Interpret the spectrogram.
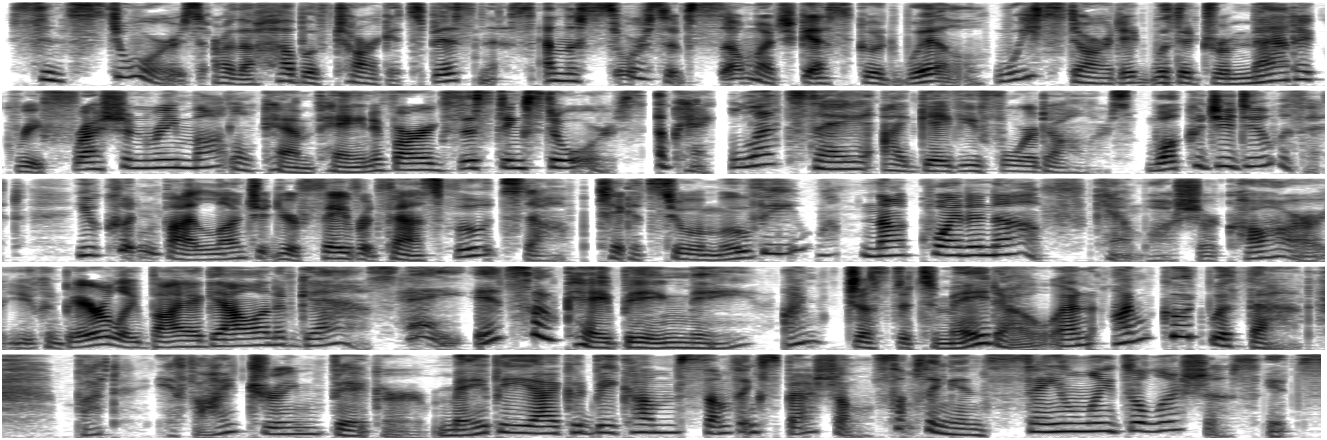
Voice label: Explainers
